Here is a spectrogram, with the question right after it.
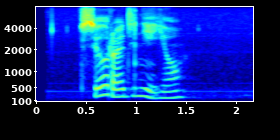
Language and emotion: Russian, neutral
